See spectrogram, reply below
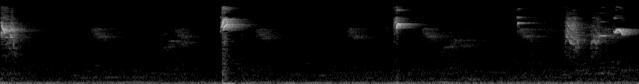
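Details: Female seedeater vocalising to excite a male: scattered short, high, slurred chirps at irregular intervals, clustering near the end into a quick run of bright notes, over a faint low hum.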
